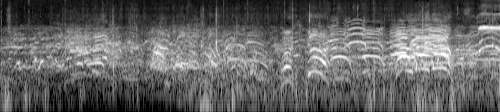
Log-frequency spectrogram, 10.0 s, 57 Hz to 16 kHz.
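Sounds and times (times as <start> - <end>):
spectators shouting and cheering: 0.0 - 10.0
referee's whistle: 9.5 - 10.0.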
